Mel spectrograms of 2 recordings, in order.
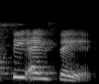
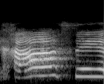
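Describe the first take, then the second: First: The start is spelled out as letters, 'C A'. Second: The start is said as one syllable, 'ka'. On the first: The speaker calls it right. "My initials" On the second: The speaker calls it wrong.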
